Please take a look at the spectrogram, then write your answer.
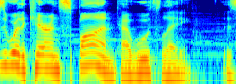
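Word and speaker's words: Kawthoolei: place before this is where the karen spawn kat wuthlay is how you pronounce it oh man i feel so bad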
